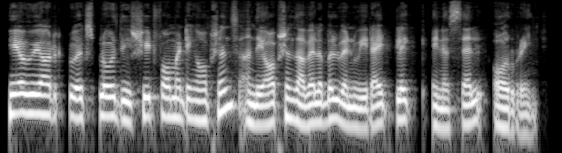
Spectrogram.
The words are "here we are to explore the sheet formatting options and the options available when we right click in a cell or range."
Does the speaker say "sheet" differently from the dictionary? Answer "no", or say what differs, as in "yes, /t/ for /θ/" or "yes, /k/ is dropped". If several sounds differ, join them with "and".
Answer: no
